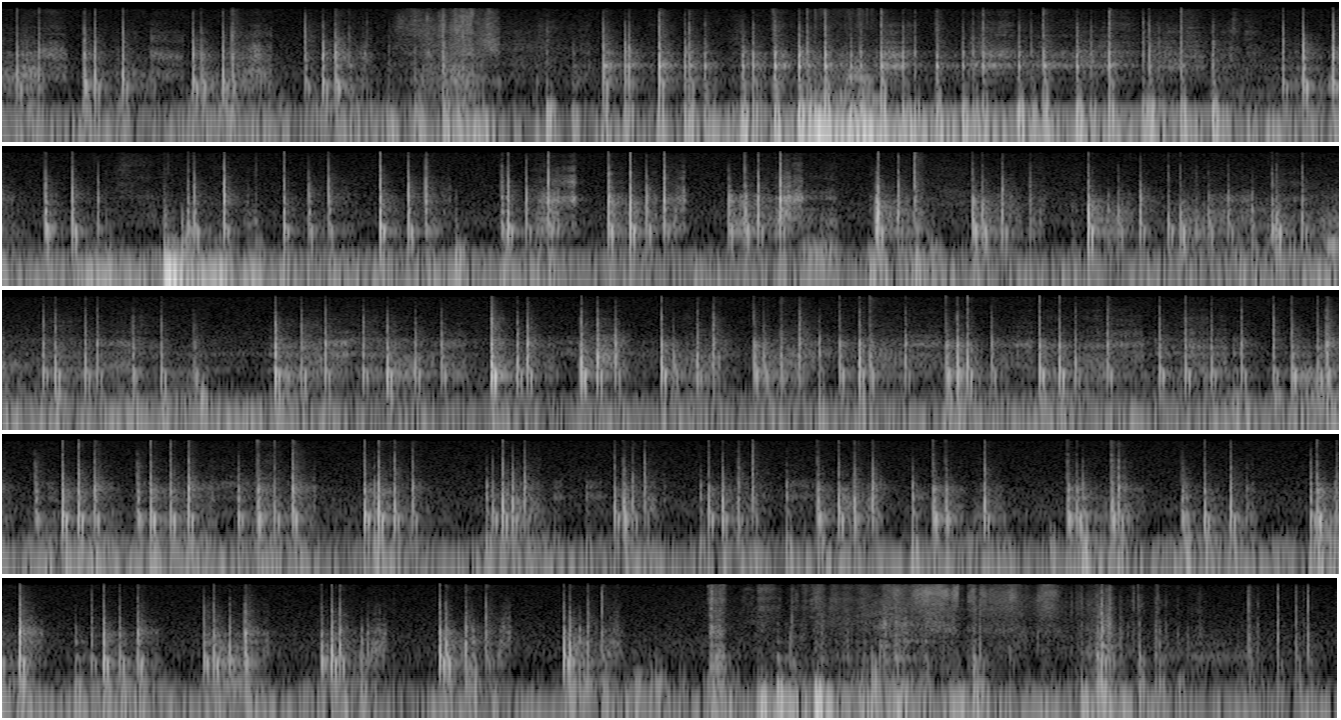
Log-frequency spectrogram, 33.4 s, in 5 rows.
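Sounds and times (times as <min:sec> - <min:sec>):
fingertips tapping: 0:00.0 - 0:29.9
faint scratching: 0:30.3 - 0:32.5.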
